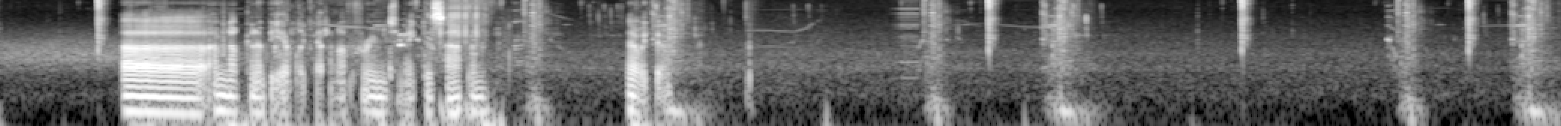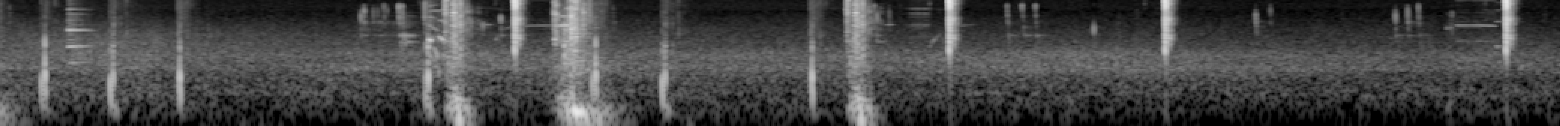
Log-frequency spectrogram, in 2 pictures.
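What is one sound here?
Game menu clicks sound again and again.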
